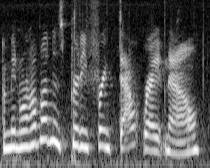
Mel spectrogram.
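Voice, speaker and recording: A woman's voice: high-pitched, very animated, a little fast, a bit bright, a little hiss or hum. A woman playing a tabletop role-playing game, chatting casually as she describes her character's moves.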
